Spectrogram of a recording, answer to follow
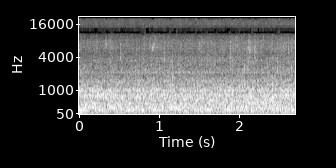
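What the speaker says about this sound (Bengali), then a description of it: "চুলাতে তেল গরম করে পেঁয়াজগুলোকে হালকা করে ভেজে নেব" Onions frying in hot oil on a stovetop, a steady, even sizzle and crackle holding at constant loudness throughout with no talking.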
